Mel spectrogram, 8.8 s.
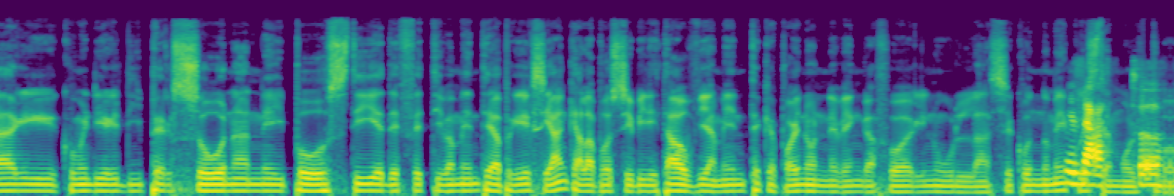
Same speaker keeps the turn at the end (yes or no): yes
